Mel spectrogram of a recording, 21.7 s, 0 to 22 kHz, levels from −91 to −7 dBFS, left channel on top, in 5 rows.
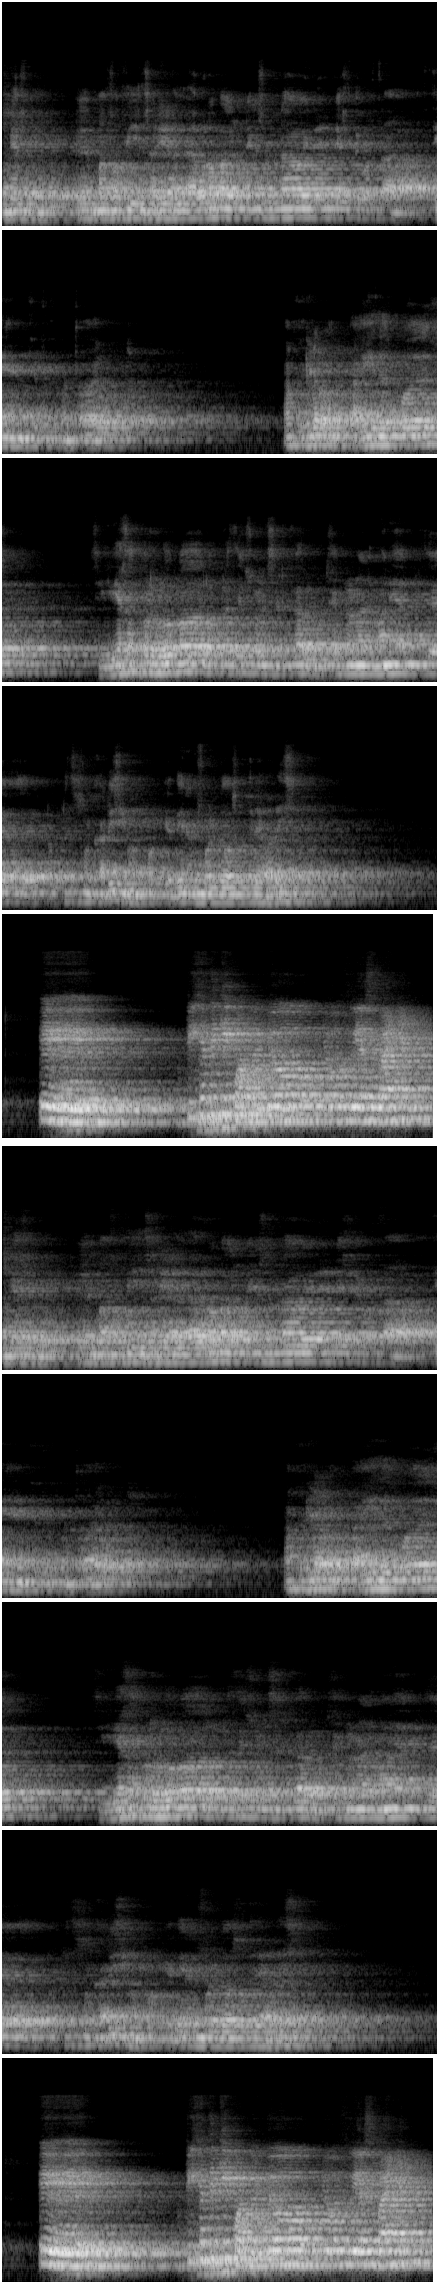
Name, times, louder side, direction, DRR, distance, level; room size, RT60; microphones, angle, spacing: voice 1, 0.0-5.5 7.2-8.7 9.7-16.1 18.0-18.1 19.3-19.7, left 1 dB, 55° left, -2 dB, 0.4 m, -31 dB
voice 2, 17.8-18.2 19.2-21.4, right 1 dB, 35° right, -8 dB, 0.8 m, -22 dB
3.1 x 2.0 x 3.8 m, 2.8 s
head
